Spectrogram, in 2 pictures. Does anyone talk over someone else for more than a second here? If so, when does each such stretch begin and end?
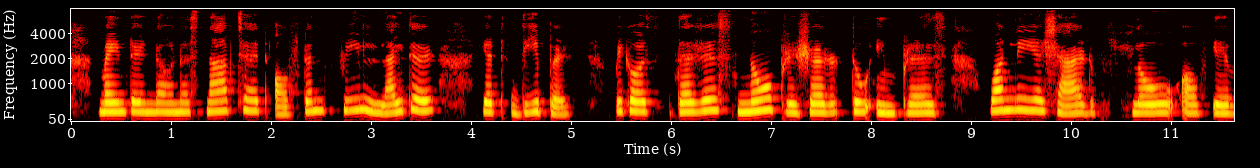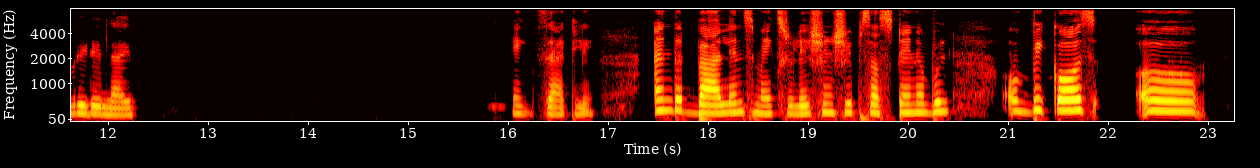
none

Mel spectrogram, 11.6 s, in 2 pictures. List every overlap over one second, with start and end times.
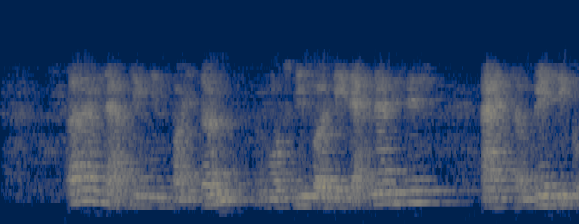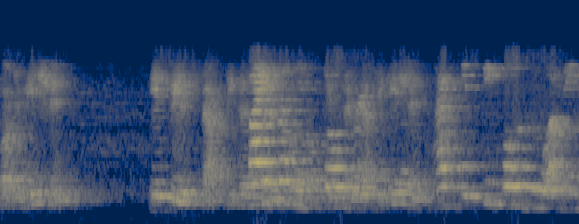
8.3-10.0

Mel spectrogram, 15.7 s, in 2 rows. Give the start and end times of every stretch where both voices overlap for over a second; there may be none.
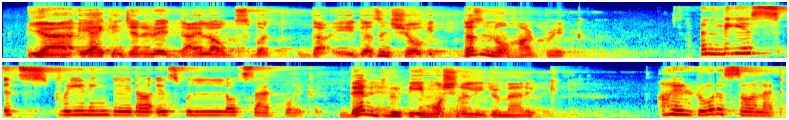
none

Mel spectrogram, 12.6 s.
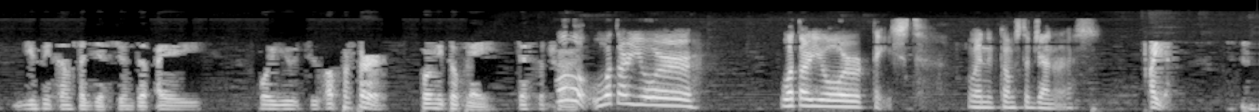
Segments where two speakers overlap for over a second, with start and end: none

